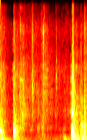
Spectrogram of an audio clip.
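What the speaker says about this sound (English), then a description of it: "Nope, that door handle doesn't work." Two quick rattling clunks a moment apart, like a car door handle being pulled and snapping back, close by with no talking.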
